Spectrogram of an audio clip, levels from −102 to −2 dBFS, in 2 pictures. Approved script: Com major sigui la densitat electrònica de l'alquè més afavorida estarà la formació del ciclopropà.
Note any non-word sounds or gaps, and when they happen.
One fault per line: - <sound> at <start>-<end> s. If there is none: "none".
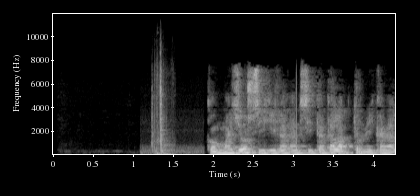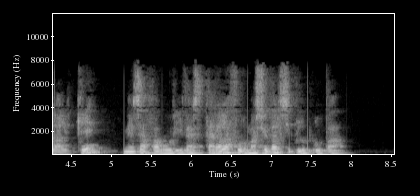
- thud at 1.2-1.5 s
